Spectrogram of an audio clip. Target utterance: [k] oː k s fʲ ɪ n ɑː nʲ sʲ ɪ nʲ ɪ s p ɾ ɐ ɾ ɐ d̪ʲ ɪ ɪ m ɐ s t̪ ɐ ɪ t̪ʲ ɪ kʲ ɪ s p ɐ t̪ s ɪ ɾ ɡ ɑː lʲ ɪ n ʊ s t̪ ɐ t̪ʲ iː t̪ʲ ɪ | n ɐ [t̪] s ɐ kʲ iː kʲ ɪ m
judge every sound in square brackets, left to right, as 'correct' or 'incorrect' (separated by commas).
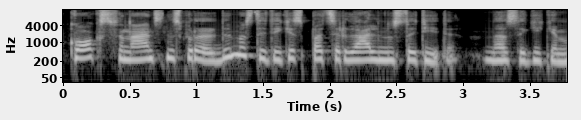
correct, incorrect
